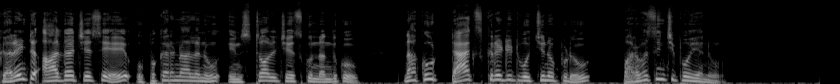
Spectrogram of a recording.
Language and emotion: Telugu, happy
